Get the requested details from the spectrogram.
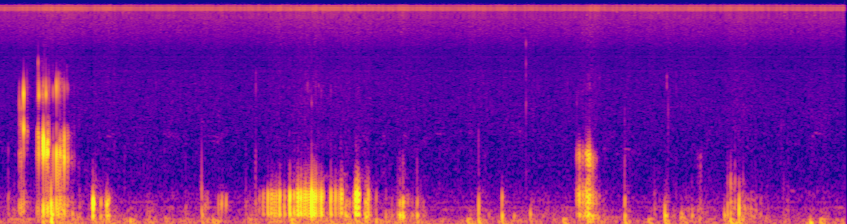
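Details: Upset stomach, which the person suspects came from something they ate: gurgling, bubbling rumbles and squelches in irregular bursts, typical bowel sounds of borborygmi.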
